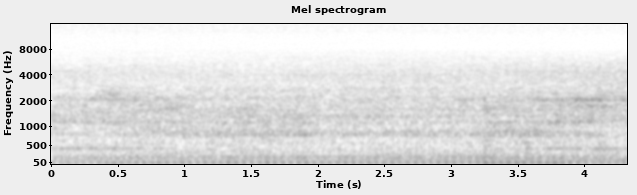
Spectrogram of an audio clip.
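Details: 1992 Mercedes 600SEL at warm idle after the exhaust leak was repaired with replacement clamps and the air pump shut off: smooth, even, low exhaust burble with no ticking or puffing.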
